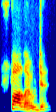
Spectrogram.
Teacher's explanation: the Ed can make a D sound as in follow followed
